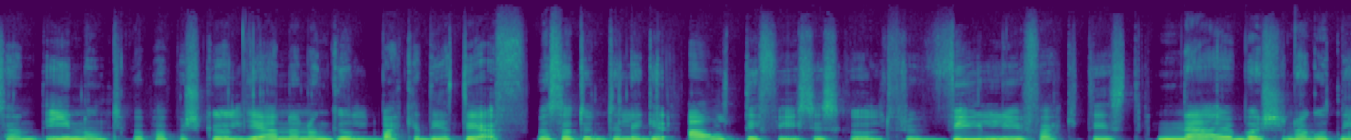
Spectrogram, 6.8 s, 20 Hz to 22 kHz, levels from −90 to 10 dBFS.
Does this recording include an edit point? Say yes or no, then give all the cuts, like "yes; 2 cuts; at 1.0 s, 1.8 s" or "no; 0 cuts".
no; 0 cuts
